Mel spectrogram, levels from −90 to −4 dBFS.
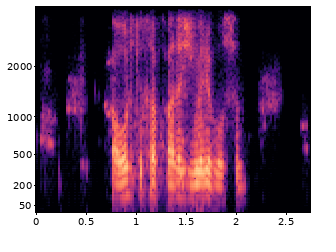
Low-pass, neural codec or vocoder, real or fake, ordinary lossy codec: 3.6 kHz; codec, 16 kHz, 2 kbps, X-Codec, HuBERT features, trained on general audio; fake; Opus, 16 kbps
